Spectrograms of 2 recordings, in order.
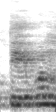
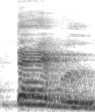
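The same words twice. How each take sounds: First: टेबल as plain "TAY-bal"; full A in the last syllable of टेबल; wrong table pronunciation. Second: टेबल drawn into "TEY-bul"; gliding first vowel and weak ending in टेबल; correct table pronunciation. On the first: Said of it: "इसको टेबल नहीं पढ़ते हैं". (टेबल को "टे-बल" बोलें) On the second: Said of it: "इसको pronunciation क्या है". (टेबल को "टेइ-बुल" बोलें) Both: Shown as a demonstration.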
